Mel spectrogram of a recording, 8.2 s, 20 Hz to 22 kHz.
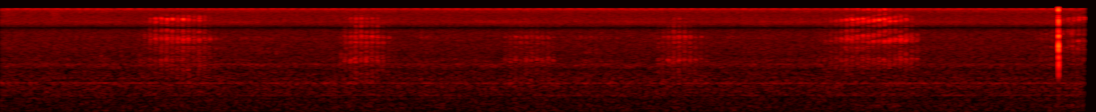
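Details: Ragdoll cat, a pet that likes being stroked, coming over and purring because it wants to be petted; soft breathy purr bursts repeating about every 1.3 seconds over a steady quiet hiss, ending with a brief click.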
